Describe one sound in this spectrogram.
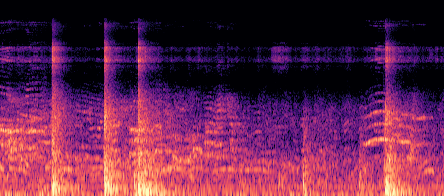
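Wrestlers slam heavily onto a ring mat with loud booming thuds.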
